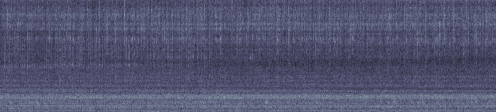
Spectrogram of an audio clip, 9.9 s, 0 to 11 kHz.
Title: 马桶不时发出噪音？3块钱让尖叫嘶叫的马桶安静下来 How to stop toilet hissing noise with 3$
